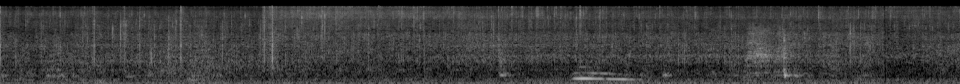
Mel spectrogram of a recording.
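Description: Chicken breasts sizzling in butter with sautéed onions and garlic in a nonstick skillet, with light clicks of metal tongs against the pan as the breasts are flipped.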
